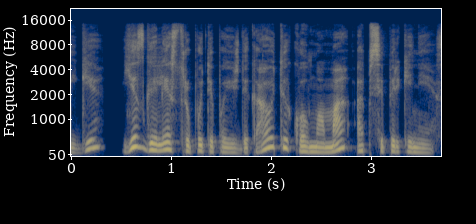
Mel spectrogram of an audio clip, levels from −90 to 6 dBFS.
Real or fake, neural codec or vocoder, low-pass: real; none; 14.4 kHz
